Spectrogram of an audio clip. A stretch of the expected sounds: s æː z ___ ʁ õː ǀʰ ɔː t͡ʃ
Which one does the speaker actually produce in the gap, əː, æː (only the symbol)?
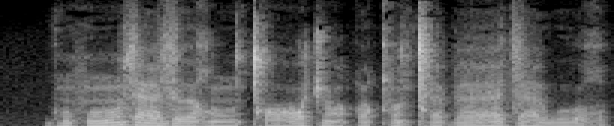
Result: əː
